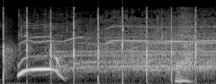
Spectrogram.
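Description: An audience claps in steady unison, about four sharp claps per second, while a swooping whistle and sustained tonal voices ring underneath.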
